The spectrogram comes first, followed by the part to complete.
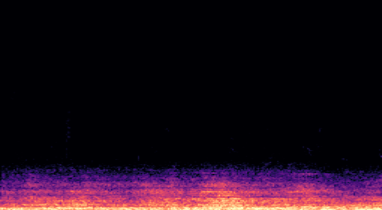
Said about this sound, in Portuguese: Ó, gente, tem um avião passando, tá bom?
